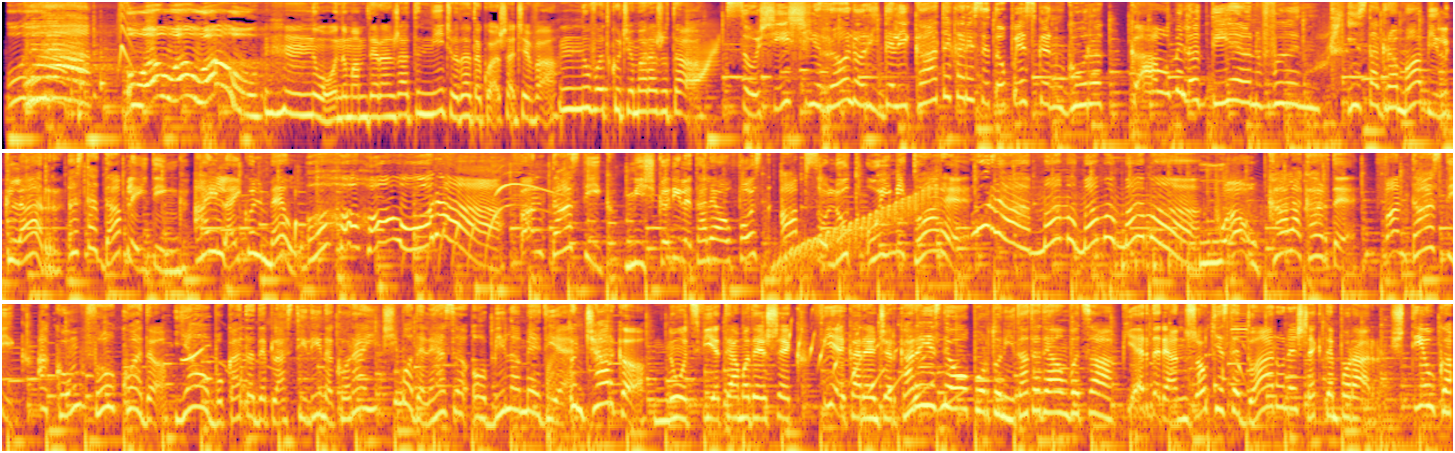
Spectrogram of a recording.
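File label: romanian impersonations, Mujer; Interpretaciones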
